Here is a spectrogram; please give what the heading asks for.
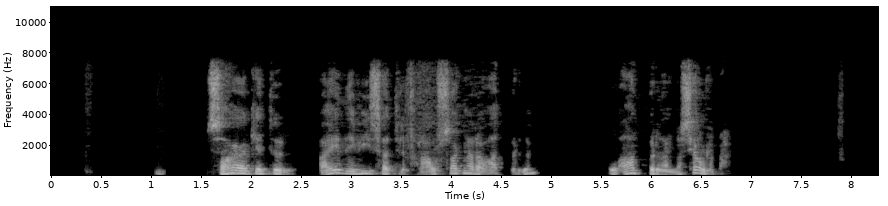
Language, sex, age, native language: Icelandic, male, 50-59, Icelandic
